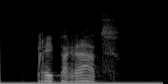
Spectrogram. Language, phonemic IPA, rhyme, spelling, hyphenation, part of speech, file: Dutch, /ˌpreː.paːˈraːt/, -aːt, preparaat, pre‧pa‧raat, noun, Nl-preparaat.ogg
- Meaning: a preparation (preserved specimen, prepared sample)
